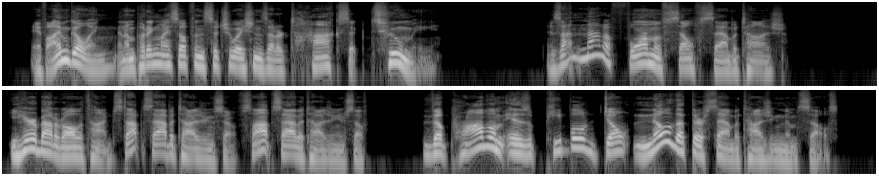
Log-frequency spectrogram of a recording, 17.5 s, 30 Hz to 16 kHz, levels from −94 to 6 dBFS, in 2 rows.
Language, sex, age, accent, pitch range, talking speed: English, male, 30-49, American, 95-145 Hz, 150 wpm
